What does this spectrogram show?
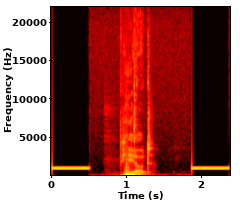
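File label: "piod", Welsh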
